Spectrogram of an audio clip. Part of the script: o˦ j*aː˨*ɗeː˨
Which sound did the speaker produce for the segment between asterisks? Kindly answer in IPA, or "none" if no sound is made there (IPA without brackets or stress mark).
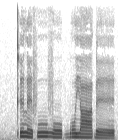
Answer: aː˦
